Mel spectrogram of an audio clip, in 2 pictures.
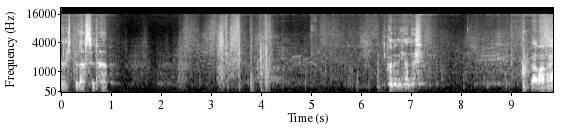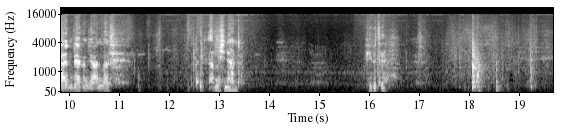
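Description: A younger man speaks quietly nearby.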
